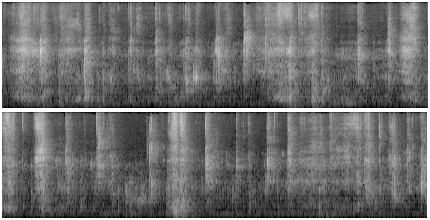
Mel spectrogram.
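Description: Biting into and chewing a fried chicken wing: an irregular run of crunches and sharp mouth clicks.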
